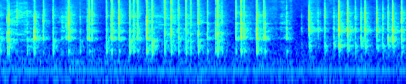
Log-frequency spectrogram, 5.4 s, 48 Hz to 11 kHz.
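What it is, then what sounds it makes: Cardboard box, hollow. A small, hollow white cardboard box with a red top is held in the hands and tapped with long nails. Around 35 quick, dry, hollow taps come in uneven rhythmic bursts, each with a bright click and a short papery resonance near 400 Hz that dies away almost at once. A faint, steady low hum sits underneath the whole clip.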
